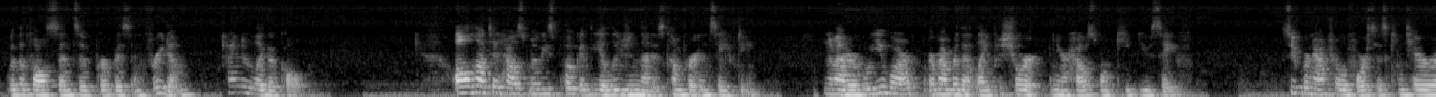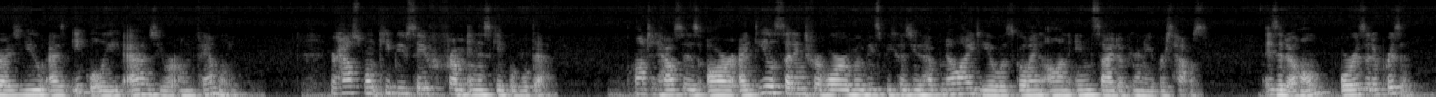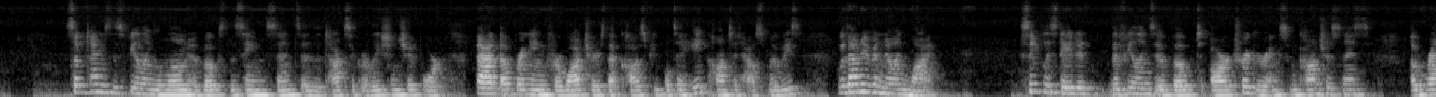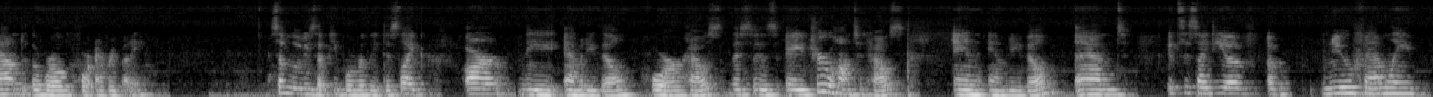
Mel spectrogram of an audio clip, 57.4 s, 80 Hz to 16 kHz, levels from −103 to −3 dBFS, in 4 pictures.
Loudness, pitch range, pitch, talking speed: -32 LUFS, 170-195 Hz, 180 Hz, 170 wpm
